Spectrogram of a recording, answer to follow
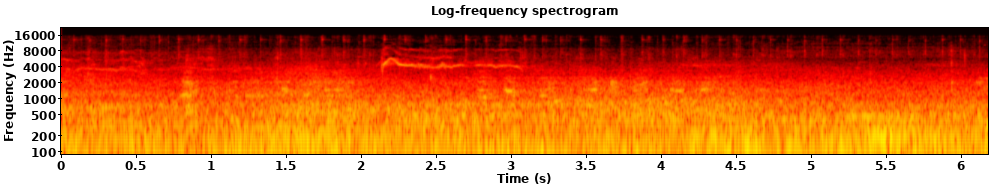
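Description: Outdoor ambience with a steady background hum and faint distant voices, and one shrill bird call about two seconds in that jumps up in pitch, then holds and falls away, lasting under a second.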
